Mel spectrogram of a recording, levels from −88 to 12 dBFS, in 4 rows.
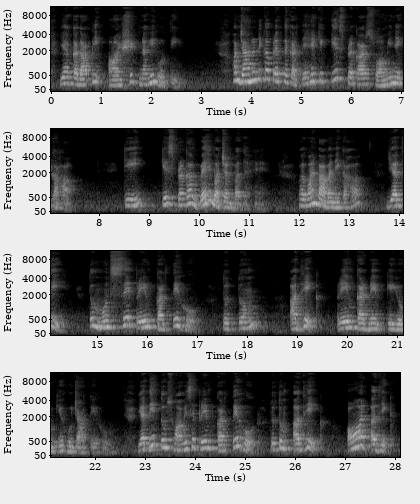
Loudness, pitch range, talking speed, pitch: -29 LUFS, 180-265 Hz, 115 wpm, 210 Hz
